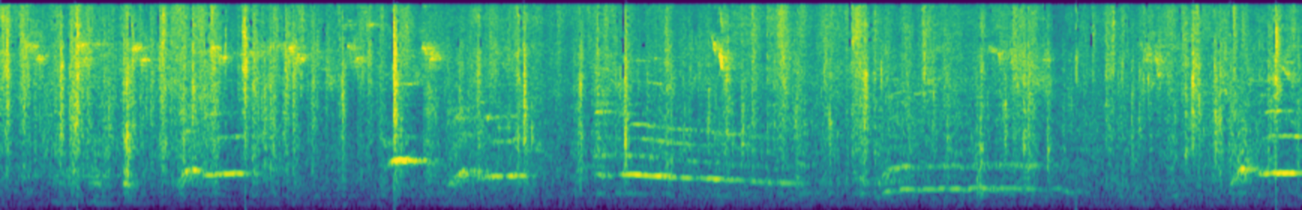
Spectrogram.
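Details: French Bulldog puppies at a kennel give thin, high whimpering whines, sliding and wavering in short repeated bursts, with quiet human chatter and a woman's voice in the background.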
